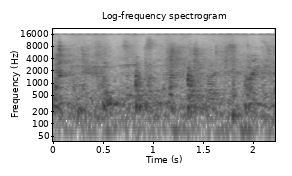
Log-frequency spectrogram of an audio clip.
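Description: Indistinct voices talking, with several short knocks and shuffling sounds scattered through.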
